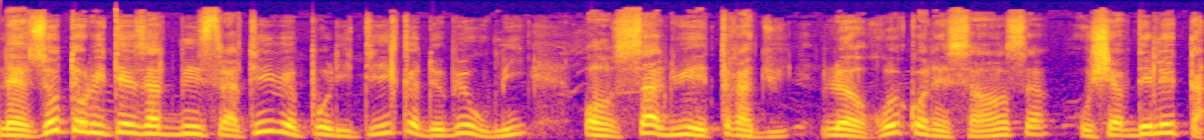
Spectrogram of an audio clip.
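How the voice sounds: A man with a fairly high pitch speaks at a fairly quick pace, his dark, mellow tone carrying a slightly husky edge and lively intonation.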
